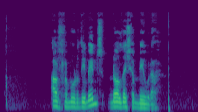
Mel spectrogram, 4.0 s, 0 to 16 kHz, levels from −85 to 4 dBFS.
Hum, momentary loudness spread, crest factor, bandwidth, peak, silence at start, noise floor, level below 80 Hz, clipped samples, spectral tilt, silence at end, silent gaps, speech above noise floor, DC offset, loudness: none; 6 LU; 20 dB; 11.5 kHz; -10 dBFS; 1 s; -77 dBFS; -56 dBFS; under 0.1%; -5.5 dB/octave; 0.6 s; none; 49 dB; under 0.1%; -28 LUFS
